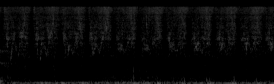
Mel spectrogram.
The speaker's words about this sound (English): Rub your hands together. Get that energy going, get that warmth going and just place your hands somewhere on your body.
